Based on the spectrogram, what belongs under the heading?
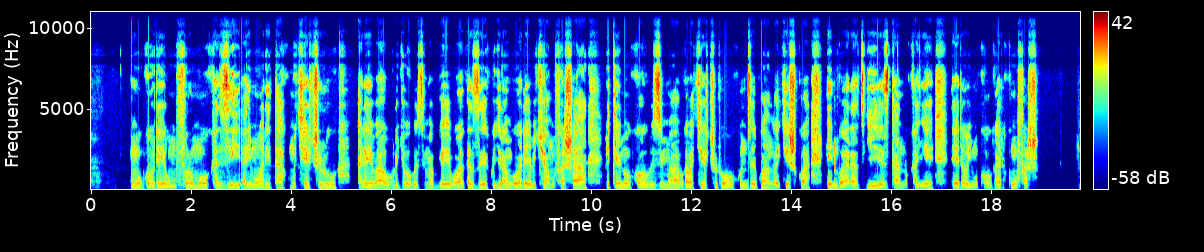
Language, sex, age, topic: Kinyarwanda, male, 18-24, health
